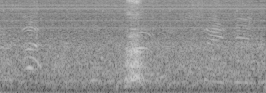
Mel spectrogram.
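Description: Outdoor background with steady hiss and short chirping calls, and one brief, sharp animal-like call about a second in.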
